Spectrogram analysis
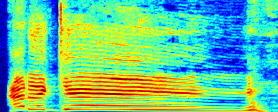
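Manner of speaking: high drawn-out cheer; excited cheer. Pretend. Cheerleading call.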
